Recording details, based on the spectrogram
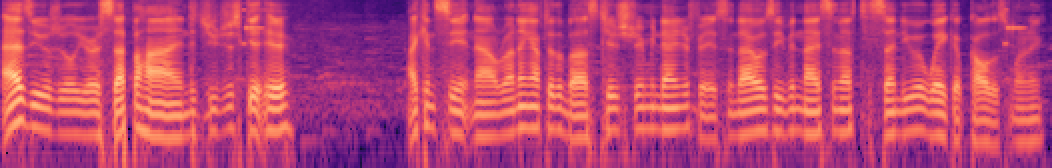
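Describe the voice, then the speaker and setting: A man's voice: on the low side, moderate pace, darkish tone, smooth, lightly acted. A man reading the lines of a cocky teenage rival boy, taunting and smug. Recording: slightly dull lo-fi recording.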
